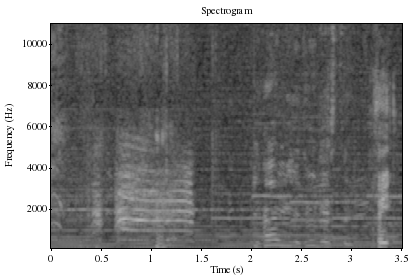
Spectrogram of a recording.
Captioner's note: laughing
